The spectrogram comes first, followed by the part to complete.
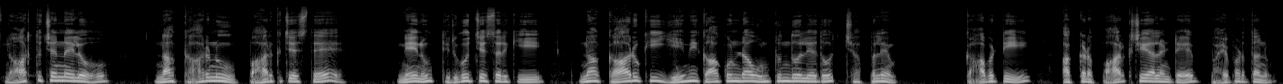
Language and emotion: Telugu, fearful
